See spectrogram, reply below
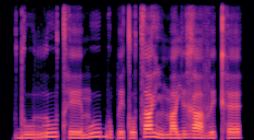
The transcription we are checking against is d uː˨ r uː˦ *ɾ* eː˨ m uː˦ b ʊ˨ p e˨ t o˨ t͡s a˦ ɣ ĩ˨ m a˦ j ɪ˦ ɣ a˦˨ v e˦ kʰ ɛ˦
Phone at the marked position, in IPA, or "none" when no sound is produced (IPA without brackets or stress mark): tʰ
